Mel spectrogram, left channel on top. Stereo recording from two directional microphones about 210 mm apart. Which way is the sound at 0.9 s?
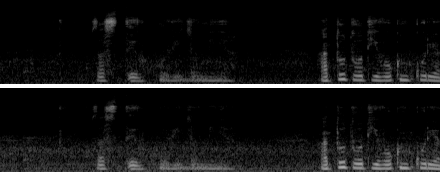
15° left (ahead or behind).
